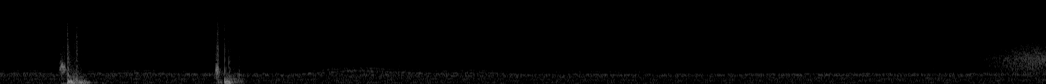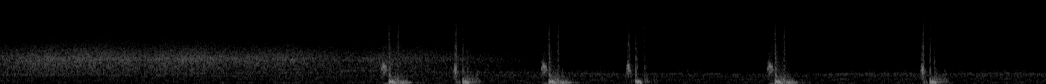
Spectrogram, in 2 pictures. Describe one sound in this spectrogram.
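Wooden blocks thud as they are placed one after another.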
